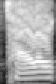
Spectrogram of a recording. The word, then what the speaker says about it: Tyler: My name is Tyler, T-Y-L-E-R. – Yep. – Calling with Cardiff, it's spelled C-A-R-D-I-F-F, as in Frank.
